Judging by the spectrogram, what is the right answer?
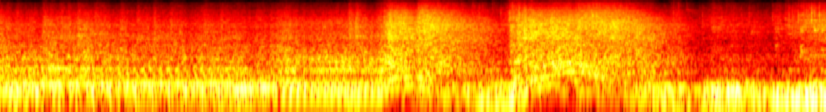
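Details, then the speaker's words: Engine from Creampuff (squarebody truck) on a test stand with open headers, no load, water pump belt off, running briefly on leftover carb fuel: loud raw open-header bark, quick blips rising and falling crisply back to idle; healthy, snappy, normal running. "I just wanted to hear it run on the stand. And being open headers and no load on it, this motor sounds way better than it ever did."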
